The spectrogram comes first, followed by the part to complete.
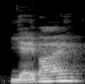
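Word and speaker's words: Yaiba: in the comment section it's Japanese manufacture it's yeah by cusan G C T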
